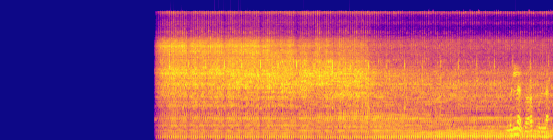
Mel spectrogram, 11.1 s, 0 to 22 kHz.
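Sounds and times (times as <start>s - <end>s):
milking machine running: 3.1s - 11.0s.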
